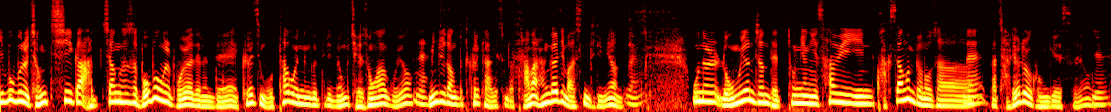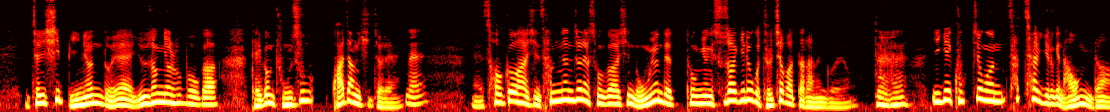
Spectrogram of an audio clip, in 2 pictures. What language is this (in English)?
Korean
